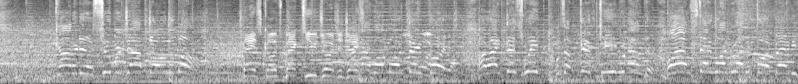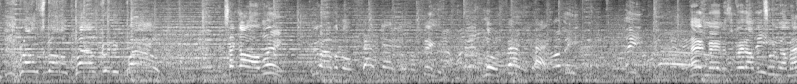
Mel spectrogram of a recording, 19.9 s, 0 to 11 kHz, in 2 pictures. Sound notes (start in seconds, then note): 13.2 players chatting excitedly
